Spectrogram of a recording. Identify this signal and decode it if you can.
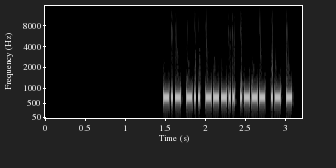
Morse code, heard as a keyed tone, about 50 wpm, 700 Hz. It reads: KD8JAT
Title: USA Call Signs - 6 Characters - 50wpm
